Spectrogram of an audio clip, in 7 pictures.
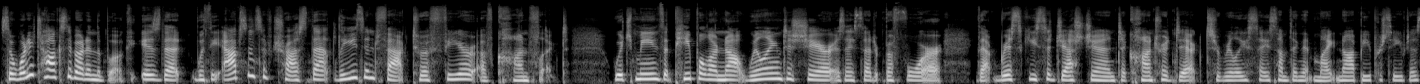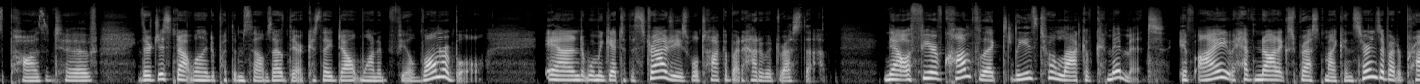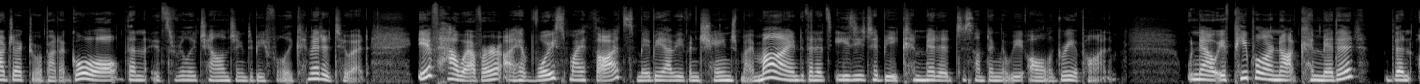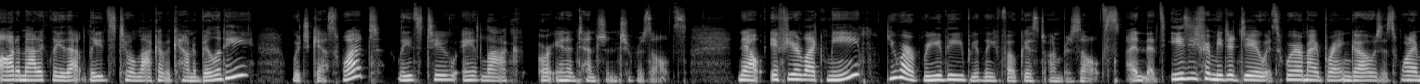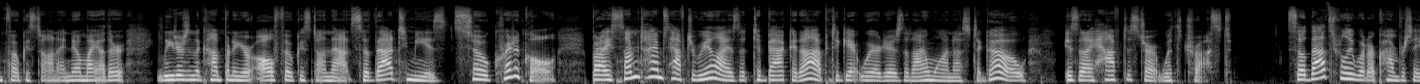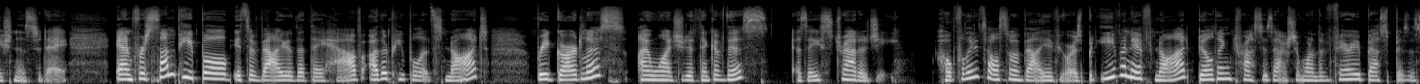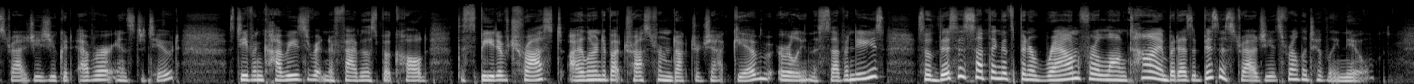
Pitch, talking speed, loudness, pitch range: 200 Hz, 210 wpm, -16 LUFS, 185-230 Hz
